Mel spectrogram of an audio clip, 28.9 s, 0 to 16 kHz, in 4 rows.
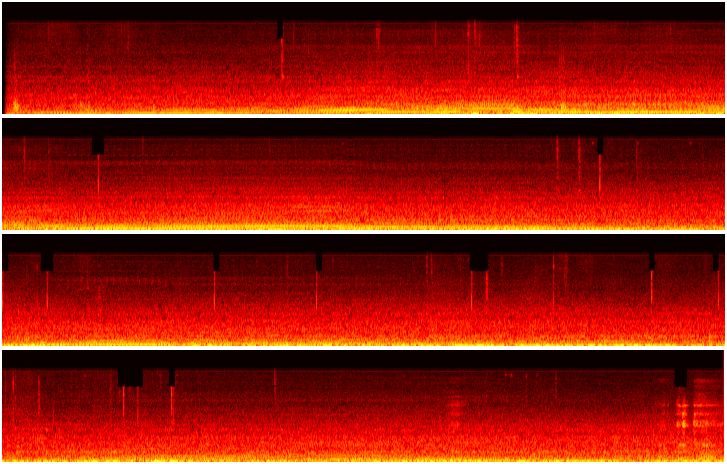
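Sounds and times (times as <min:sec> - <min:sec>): road rumble: 0:00.0 - 0:28.9
car engine revving through gears: 0:00.2 - 0:28.9.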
